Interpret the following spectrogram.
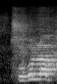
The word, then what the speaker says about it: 주글라: 키친 파동 두 번째 죽을라 파동 너 죽을 래가 아니라 죽을 나야 그냥 영어로 돼 있는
